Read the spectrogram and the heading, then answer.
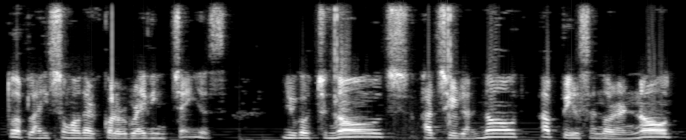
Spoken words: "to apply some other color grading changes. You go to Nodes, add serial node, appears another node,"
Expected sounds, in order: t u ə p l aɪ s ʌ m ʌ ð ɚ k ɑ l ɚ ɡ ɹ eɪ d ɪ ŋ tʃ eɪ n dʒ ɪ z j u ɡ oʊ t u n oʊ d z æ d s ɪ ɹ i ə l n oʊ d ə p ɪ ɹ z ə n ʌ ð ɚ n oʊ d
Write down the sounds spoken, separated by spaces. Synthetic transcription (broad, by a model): t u ə p l aɪ s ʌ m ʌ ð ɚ k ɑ l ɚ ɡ ɹ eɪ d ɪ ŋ tʃ eɪ n dʒ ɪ s j u ɡ oʊ t u n oʊ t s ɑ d s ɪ ɹ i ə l n oʊ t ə p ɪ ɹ s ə n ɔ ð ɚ n oʊ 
